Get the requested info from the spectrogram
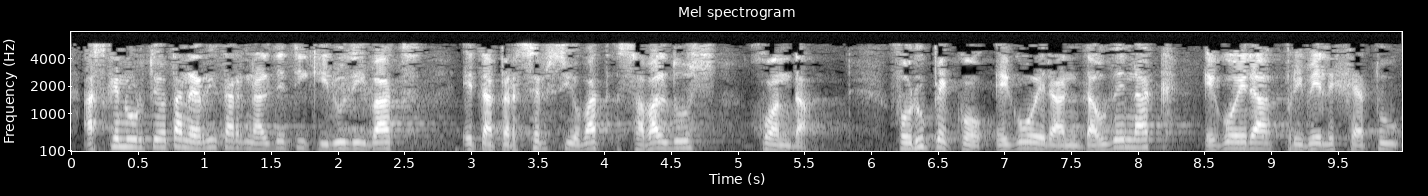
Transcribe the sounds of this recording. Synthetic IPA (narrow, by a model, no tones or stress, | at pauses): aske̞nuɾt̪e̞o̞t̪ane̞rit̪are̞nald̪e̞t̪ikiɾuðiβat̪ | e̞t̪ape̞ɾse̞psio̞β̞at̪saβald̪us | ʝoand̪a̰ | fo̞ɾupe̞ko̞e̞ɣ̞o̞e̞ɾand̪awðe̞nake̞ɣ̞o̞e̞ɾapɾiβ̞ileɣiat̪u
